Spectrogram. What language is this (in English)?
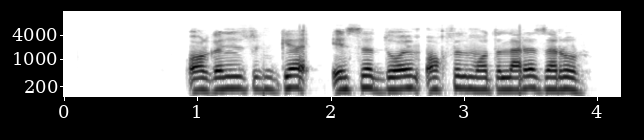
Uzbek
